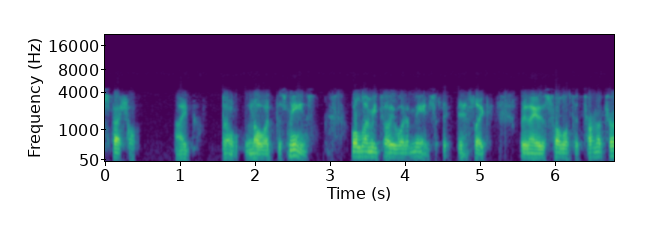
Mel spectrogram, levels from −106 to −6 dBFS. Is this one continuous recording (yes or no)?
yes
